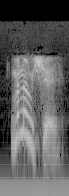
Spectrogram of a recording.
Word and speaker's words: Mnuchin: They say his name is Mnuchin. I can't say it like that. It's hard. It's just Mnuchin. Mnuchin, yeah, there you go.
